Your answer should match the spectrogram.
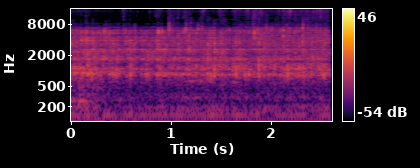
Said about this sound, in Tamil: மிதமான சூடு இருக்கும்போதே நம்ம கொஞ்சம் கொஞ்சமாக சிக்கன் போட்டு ஃப்ரை பண்ணி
